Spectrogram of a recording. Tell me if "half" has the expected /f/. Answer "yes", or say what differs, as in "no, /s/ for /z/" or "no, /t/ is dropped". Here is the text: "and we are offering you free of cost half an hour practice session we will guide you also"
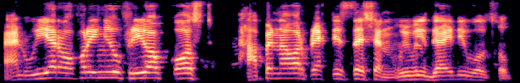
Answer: no, /p/ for /f/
